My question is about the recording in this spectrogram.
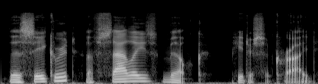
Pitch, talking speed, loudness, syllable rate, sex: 120 Hz, 130 wpm, -20 LUFS, 4.1 syllables/s, female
